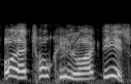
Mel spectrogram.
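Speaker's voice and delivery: very high put-on drama voice; Masterpiece Theater voice. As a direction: mimic a TV theater actor way up high. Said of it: "Masterpiece Theater".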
